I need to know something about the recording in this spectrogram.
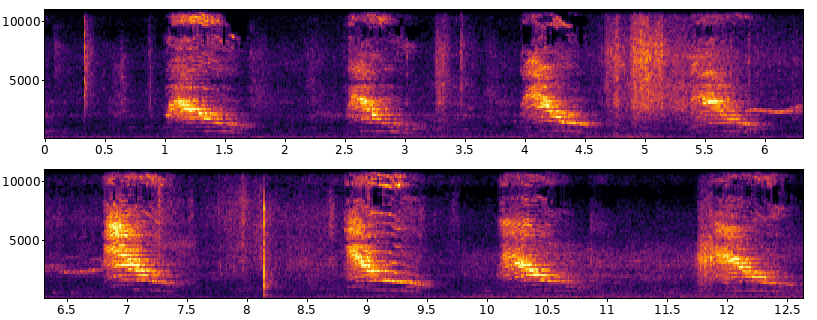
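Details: A cat gives a run of about eight similar meows, each a rising-then-falling tonal wail about a second and a half apart, with a constant low background rumble.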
